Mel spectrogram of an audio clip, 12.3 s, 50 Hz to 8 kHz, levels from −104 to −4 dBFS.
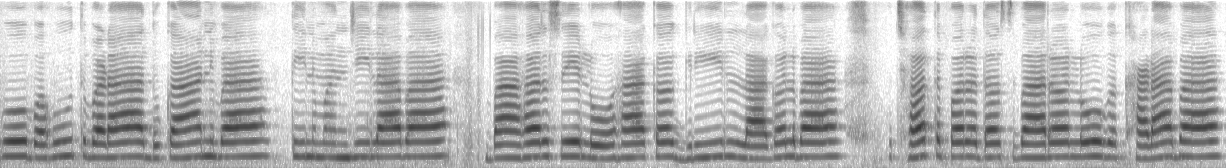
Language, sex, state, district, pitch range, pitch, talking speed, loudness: Bhojpuri, female, Uttar Pradesh, Gorakhpur, 240-260 Hz, 255 Hz, 105 wpm, -37 LUFS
